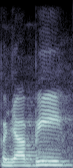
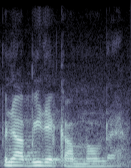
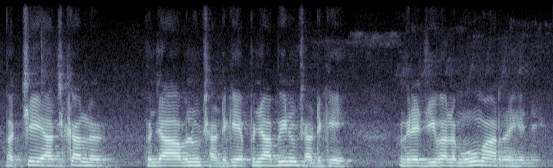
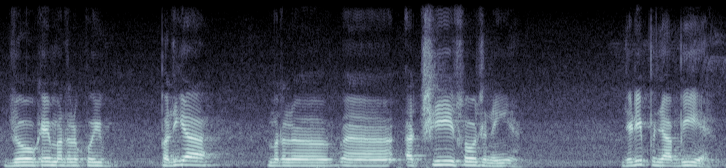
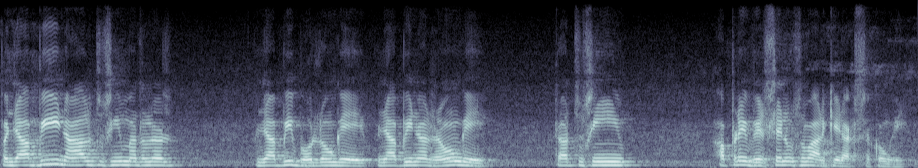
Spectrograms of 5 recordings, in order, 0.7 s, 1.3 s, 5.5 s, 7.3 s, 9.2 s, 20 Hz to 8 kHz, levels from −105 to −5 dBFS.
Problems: none marked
